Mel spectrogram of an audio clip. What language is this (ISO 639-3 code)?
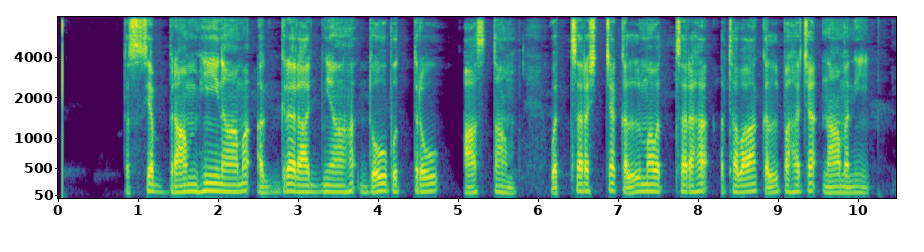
san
